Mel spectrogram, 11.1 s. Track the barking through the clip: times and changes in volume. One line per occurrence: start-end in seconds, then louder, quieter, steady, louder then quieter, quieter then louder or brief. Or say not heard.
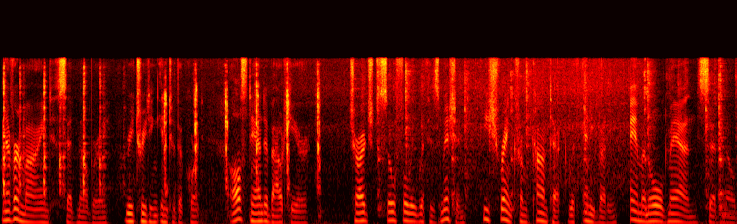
not heard.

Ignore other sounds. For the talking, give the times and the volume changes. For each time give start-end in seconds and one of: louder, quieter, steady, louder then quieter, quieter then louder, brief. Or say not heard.
0.0-11.0 steady.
